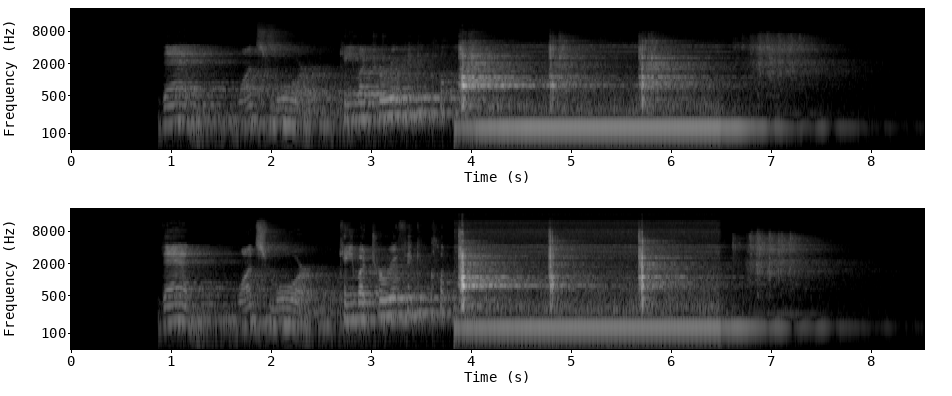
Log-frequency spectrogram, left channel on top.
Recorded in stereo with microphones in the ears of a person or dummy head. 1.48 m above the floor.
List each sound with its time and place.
0.9 s a man speaking: 50° right (ahead or behind), 1.3 m
3.8 s ticking: 65° right (ahead or behind), 0.7 m
6.6 s a rattle: 60° right (ahead or behind), 2 m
